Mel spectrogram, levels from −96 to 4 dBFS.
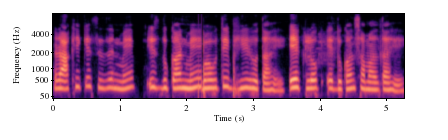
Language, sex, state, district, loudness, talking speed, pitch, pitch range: Hindi, female, Bihar, Darbhanga, -19 LUFS, 205 wpm, 250 Hz, 235-260 Hz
